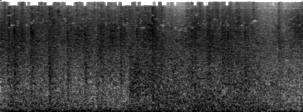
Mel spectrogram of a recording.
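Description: Weapons fire in bursts in the space action game Between the Stars, a dense, loud, continuous roar of rumbling blasts with no gaps between shots.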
